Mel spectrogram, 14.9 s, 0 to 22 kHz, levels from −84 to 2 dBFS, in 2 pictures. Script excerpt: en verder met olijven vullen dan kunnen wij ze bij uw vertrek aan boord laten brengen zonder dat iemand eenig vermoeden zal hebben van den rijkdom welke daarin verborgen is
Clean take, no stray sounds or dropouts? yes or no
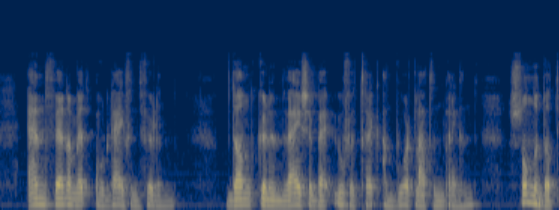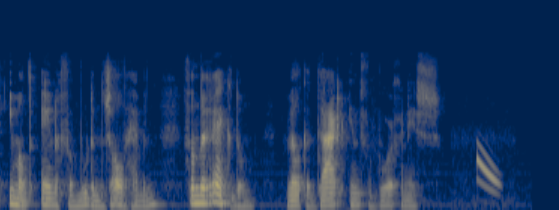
no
